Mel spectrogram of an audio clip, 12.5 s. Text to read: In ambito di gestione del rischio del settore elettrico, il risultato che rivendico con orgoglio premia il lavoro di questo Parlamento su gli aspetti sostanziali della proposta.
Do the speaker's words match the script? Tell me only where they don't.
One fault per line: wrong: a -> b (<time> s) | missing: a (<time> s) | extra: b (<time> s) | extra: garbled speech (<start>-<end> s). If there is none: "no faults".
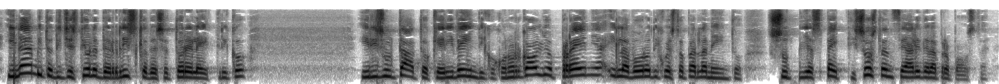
no faults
